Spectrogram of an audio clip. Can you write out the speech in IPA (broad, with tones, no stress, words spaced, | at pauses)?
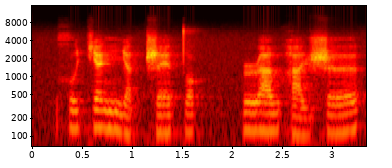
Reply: xo˧cɛ˧ŋɲa˨˩t̚ ʂɛ˧˥t̪ɔ˦˥k̚ | ɹa˧wha˨˩jʂəː˧˥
